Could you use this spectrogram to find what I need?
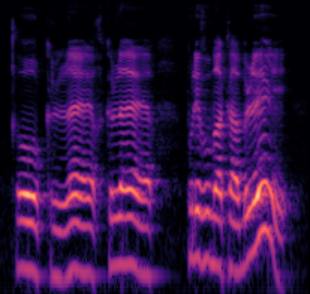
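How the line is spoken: Desperate cry. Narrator (French): s'écria Raymond d'une voix désespérée

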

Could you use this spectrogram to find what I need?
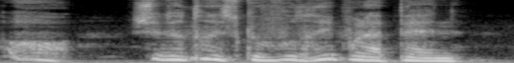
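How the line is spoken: Exclaiming man. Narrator (French): s'écria le riche juif

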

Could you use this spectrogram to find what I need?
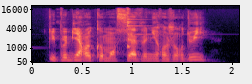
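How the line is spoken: Surly tone. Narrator (French): dit-il d'un ton revêche

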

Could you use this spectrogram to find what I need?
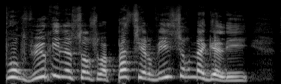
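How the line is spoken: Exclaimed. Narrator (French): s'écria Lady Isabelle

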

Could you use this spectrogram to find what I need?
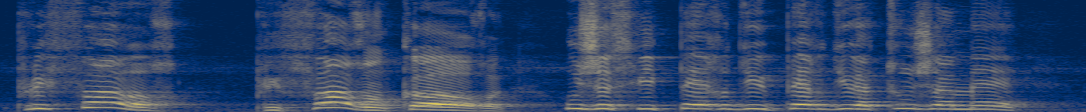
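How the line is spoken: Shouting persistently. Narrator (French): criait toujours Noélique

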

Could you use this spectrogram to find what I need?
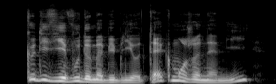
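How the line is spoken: Cheerful question. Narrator (French): demanda gaiement M

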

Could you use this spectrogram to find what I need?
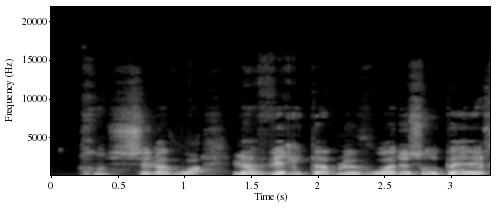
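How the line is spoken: Excited cry. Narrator (French): s'écria le capitaine

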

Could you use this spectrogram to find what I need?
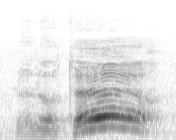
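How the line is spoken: Exclaiming. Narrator (French): s'exclama

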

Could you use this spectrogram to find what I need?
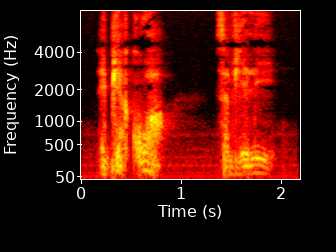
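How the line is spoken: Offended hiss. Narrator (French): siffla Judishna froissé

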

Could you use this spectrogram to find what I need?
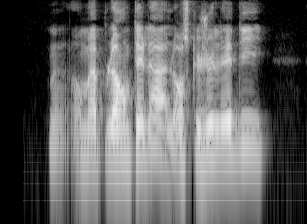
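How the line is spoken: Whimpering reply. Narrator (French): répliquai-je en pleurnichant

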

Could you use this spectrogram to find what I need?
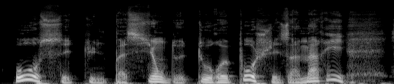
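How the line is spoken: Exclaiming, stifling a devilish laugh. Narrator (French): s'écriait madame Bontemps en étouffant un rire satanique

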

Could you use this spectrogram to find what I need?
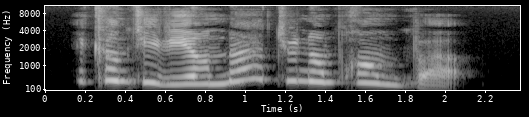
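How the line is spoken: Exclaiming. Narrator (French): Daniel s'écriait

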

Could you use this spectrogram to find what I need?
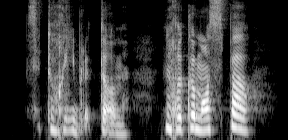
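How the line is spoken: Exclaiming. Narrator (French): s'écria Becky

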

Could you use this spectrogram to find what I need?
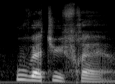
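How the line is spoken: Exclaimed. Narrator (French): s'écria Constanza

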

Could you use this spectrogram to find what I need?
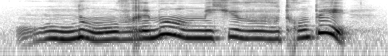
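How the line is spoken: Stammering, falsely modest. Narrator (French): balbutiait Saccard avec une fausse modestie

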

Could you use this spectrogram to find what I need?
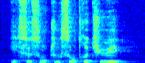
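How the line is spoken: Murmuring. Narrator (French): murmurai-je

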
